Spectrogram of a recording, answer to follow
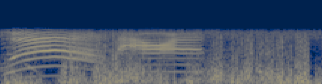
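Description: Two high-pitched wordless shouts from a spectator: the first rises and falls, and the second, higher, is held briefly about a second in.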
